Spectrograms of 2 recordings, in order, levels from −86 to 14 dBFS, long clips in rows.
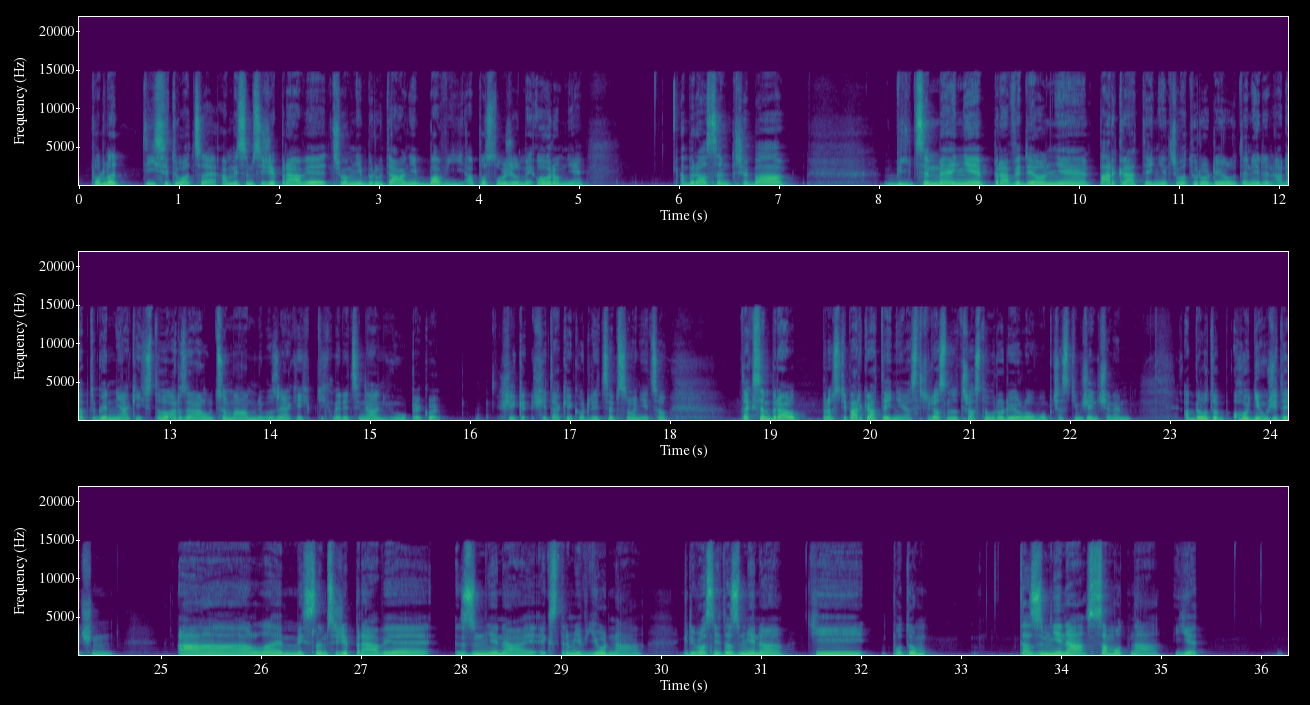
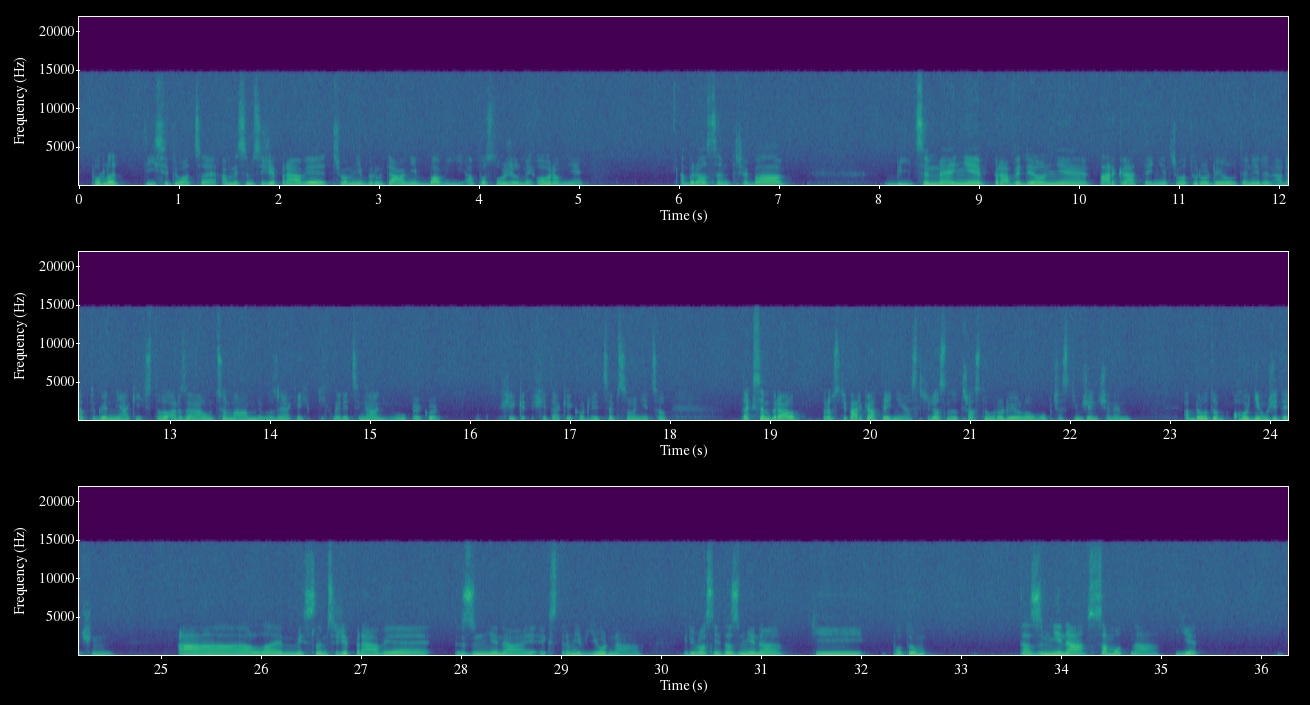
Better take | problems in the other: first | hiss; noticeable; throughout; 15 dB below the speech

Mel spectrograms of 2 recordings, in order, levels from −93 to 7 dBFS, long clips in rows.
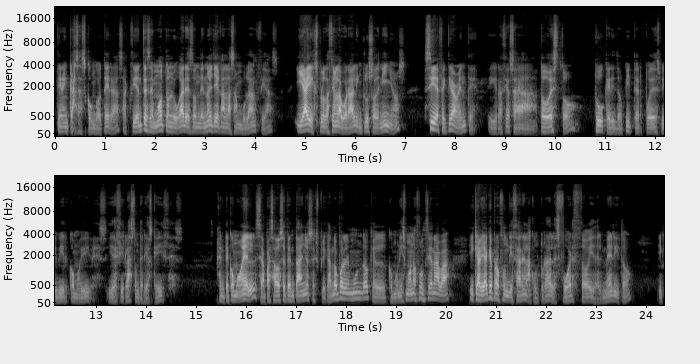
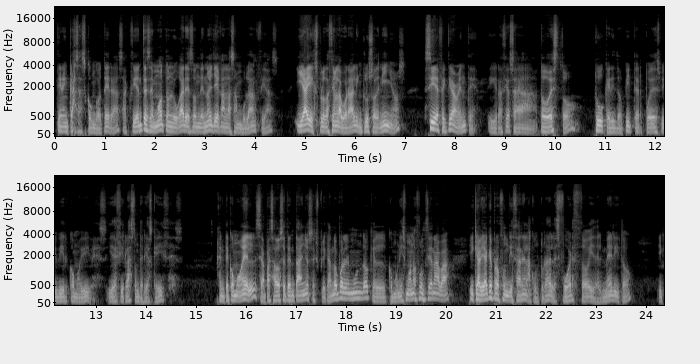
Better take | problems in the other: second | thin; somewhat; fading below 800 Hz

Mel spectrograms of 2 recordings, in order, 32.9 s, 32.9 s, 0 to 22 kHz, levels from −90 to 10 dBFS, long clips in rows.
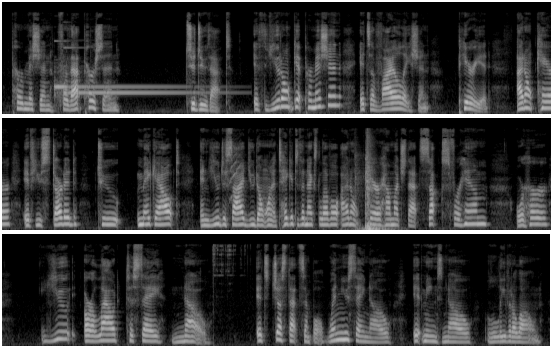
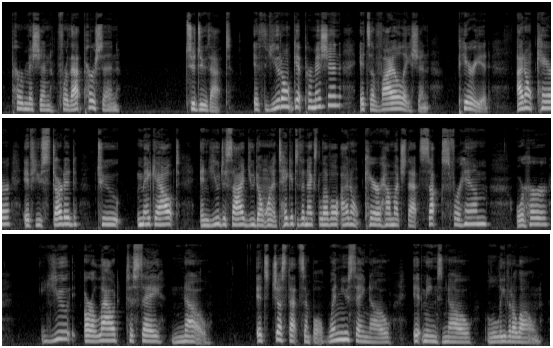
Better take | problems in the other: second | doorbell; noticeable; from 1 to 4 s; peak 4 dB below the speech // door banging; noticeable; from 16 to 19 s; peak 2 dB below the speech // jangling keys; faint; at 26 s; peak 20 dB below the speech

